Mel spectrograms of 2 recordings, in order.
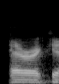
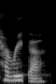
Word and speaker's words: Harika: It's Harika, not. And I'm doing just fine, thank you. This is mind blowing. So I should call you Erica? Is that pronunciation correct? Erica? Oh, moist boy, you really know how to push my buttons. No, you shouldn't call me Erica. It's Harika with an H.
